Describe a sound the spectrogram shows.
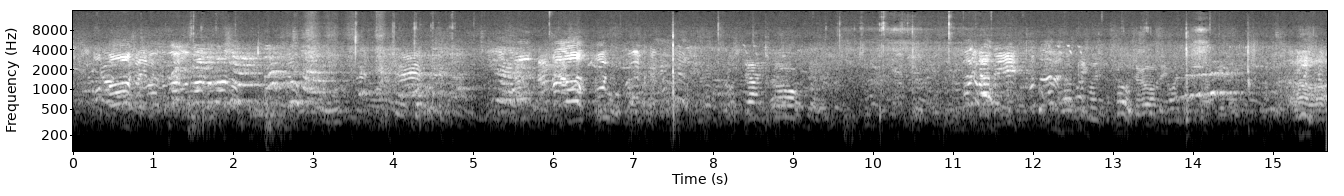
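Young male players shout to each other across an open field outdoors.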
